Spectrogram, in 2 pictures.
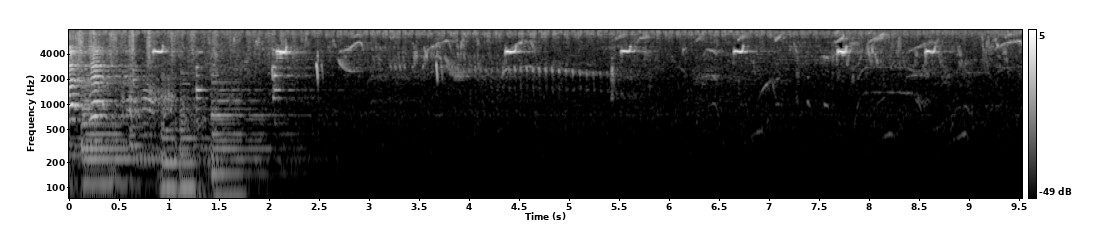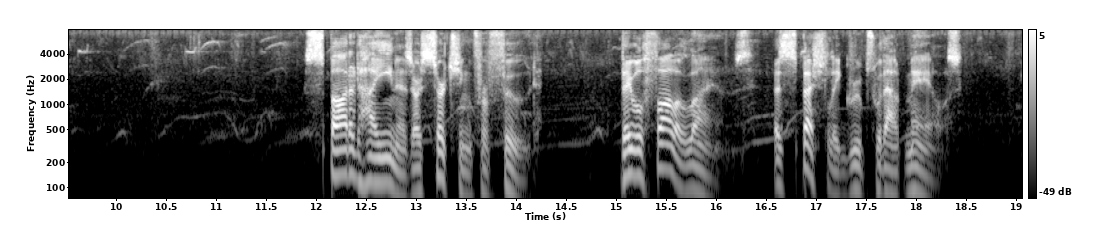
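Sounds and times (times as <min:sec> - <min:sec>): whistled bird notes: 0:00.8 - 0:03.0
high bird chirps: 0:00.8 - 0:12.3.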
